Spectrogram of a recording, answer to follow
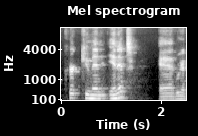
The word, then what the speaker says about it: curcumin: Turmeric, the Latin name is curcuma, which gives the name to the alkaloid that's extracted from it, called curcumin, or curcumin, if you want to pronounce it that way.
